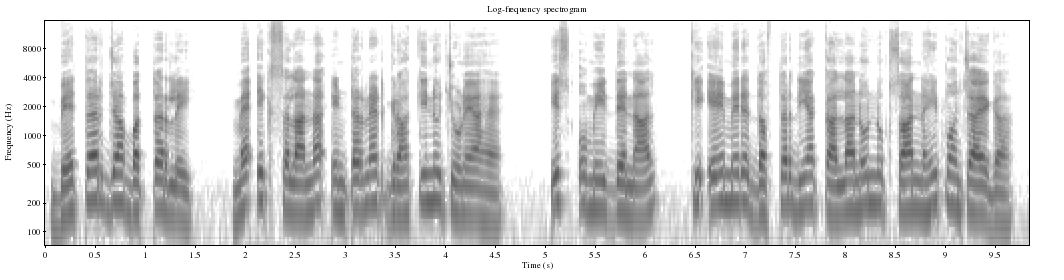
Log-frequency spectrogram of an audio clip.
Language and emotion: Punjabi, fearful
